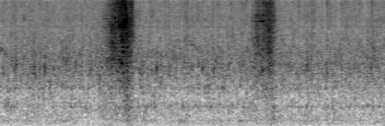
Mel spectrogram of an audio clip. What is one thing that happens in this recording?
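A blade knocks against a bamboo wall.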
